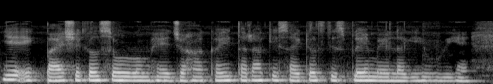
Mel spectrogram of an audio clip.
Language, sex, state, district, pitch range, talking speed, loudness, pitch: Hindi, female, Arunachal Pradesh, Lower Dibang Valley, 175-190 Hz, 180 wpm, -15 LUFS, 180 Hz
